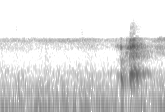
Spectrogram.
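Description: A faint steady hiss, then one brief, short vocal sound about one and a half seconds in.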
